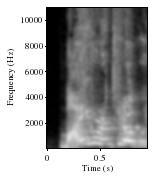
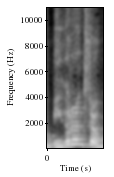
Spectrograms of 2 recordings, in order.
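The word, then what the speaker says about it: migrant: 예를 들어서 마이그런트라고 읽는 선생님도 계시고 미그런트라고 있는 선생님도 계시거든.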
